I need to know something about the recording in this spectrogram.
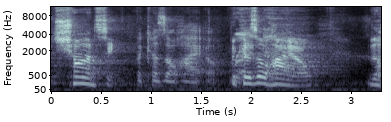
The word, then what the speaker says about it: Chauncey: actually spelled Chansey c-h-a-n-c-e-y the locals pronounce it Chauncey because Ohio because Ohio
